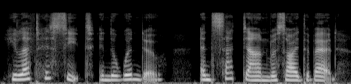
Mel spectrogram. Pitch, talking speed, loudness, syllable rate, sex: 215 Hz, 220 wpm, -19 LUFS, 5.4 syllables/s, female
